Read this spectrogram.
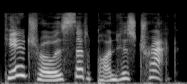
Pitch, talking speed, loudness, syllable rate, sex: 265 Hz, 190 wpm, -16 LUFS, 4.6 syllables/s, female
